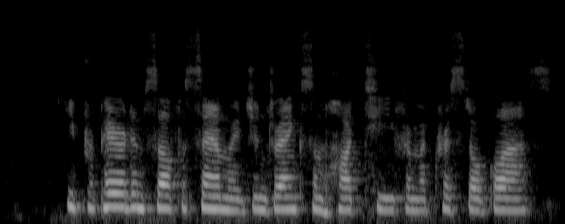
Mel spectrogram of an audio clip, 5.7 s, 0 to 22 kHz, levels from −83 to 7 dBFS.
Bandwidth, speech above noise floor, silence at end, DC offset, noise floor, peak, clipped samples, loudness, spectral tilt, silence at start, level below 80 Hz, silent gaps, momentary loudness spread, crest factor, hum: 13 kHz; 42 dB; 0.35 s; under 0.1%; -75 dBFS; -18 dBFS; under 0.1%; -34 LUFS; -6.5 dB/octave; 0.65 s; -70 dBFS; none; 10 LU; 16 dB; none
